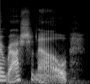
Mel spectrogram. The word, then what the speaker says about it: Rationale: R-A-T-I-O-N-A-L-E, Rationale.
